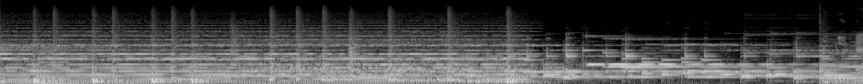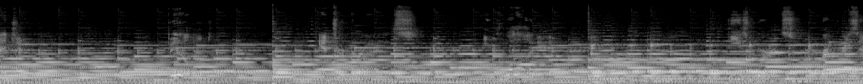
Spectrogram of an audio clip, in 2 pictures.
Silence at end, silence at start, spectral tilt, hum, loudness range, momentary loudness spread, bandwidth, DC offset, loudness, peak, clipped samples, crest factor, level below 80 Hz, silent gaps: 0 s; 0 s; -7 dB/octave; none; 1 LU; 3 LU; 16 kHz; under 0.1%; -16 LUFS; 0 dBFS; under 0.1%; 14 dB; -32 dBFS; none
